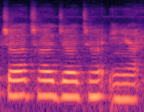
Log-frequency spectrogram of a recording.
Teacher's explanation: इसका उच्चारण स्थान है तालु। इसमें जो वायु निकलती है वो तालु से स्पर्श करते हुए निकलती है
